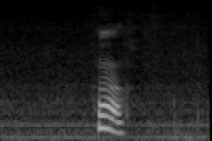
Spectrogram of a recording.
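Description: A young woman exclaims briefly in a cartoonish voice.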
